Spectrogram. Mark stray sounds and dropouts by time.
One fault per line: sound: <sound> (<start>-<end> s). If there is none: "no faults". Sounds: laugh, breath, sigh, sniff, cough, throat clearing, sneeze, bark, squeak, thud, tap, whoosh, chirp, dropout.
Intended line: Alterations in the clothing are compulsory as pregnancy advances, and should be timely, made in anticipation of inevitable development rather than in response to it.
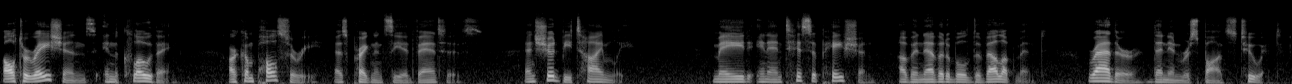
no faults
